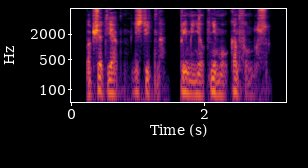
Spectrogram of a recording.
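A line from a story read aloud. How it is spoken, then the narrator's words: Whispered. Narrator (Russian): шепотом сказал Рон Гарри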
